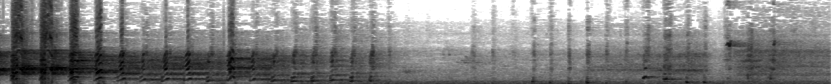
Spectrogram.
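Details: Male Bichon Frise, treated for scabies, screams as ointment goes on his tail: a rapid train of sharp, high, strained yelps, about four per second, fading into softer scattered whimpers.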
